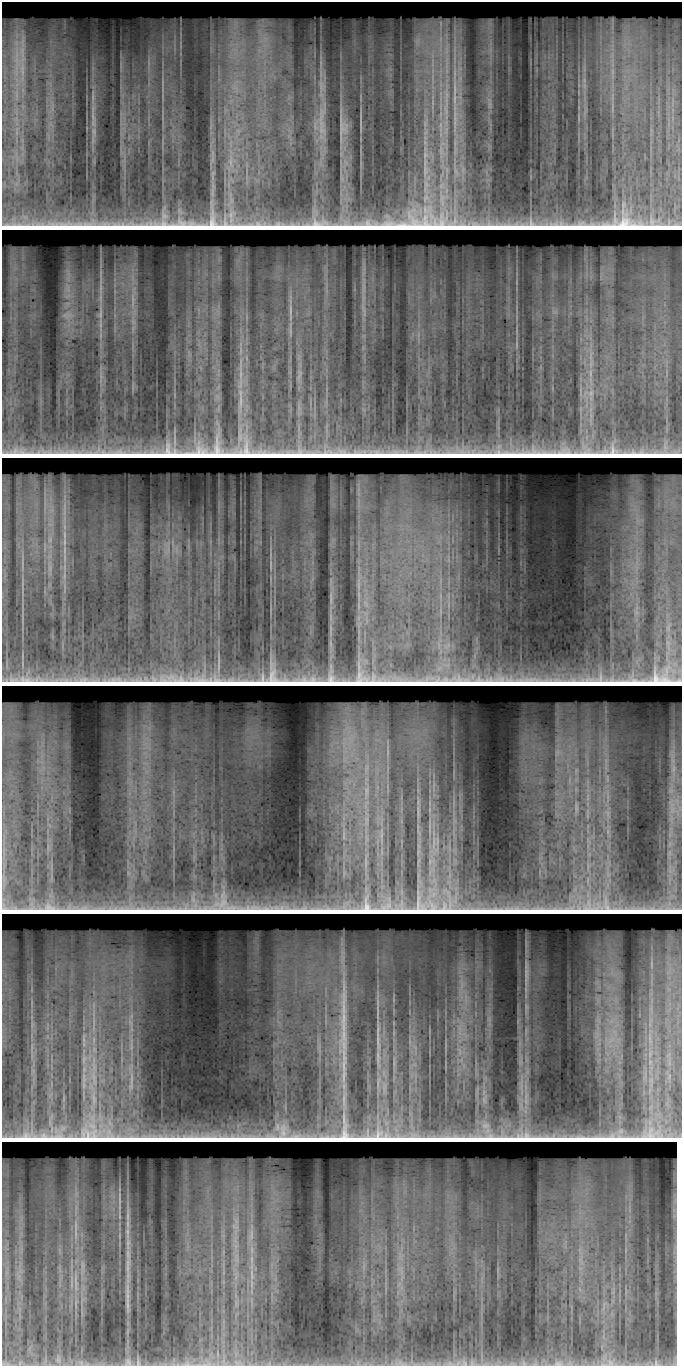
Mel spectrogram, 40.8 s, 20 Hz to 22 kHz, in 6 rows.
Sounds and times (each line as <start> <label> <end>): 0.0 people turning book pages 40.7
